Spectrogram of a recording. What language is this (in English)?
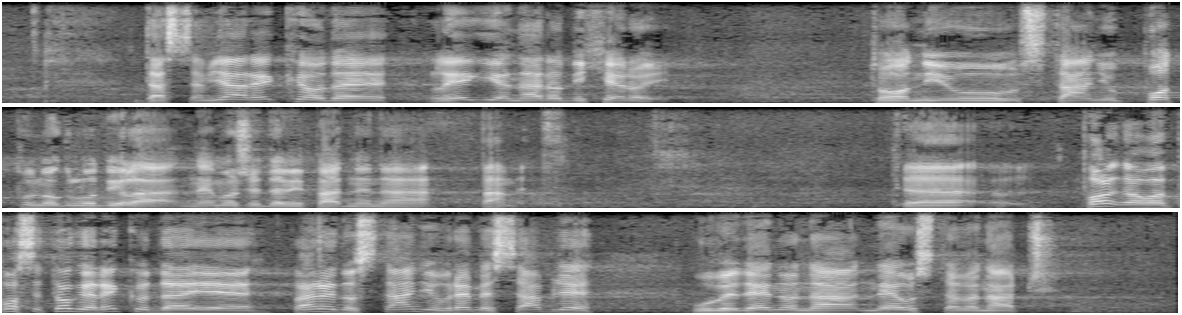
Serbian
